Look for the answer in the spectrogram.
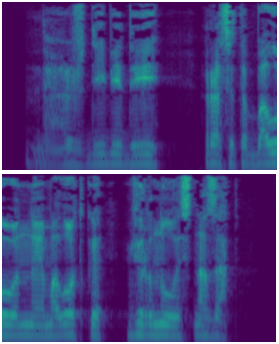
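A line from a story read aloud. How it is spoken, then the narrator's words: Spiteful hiss. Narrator (Russian): злобно прошипела прекраснокрылая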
